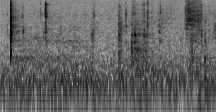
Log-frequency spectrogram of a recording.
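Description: Several light, separate plastic clicks from a Transformers Dark of the Moon Megatron action figure as its truck-mode parts are pulled apart and folded out by hand.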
